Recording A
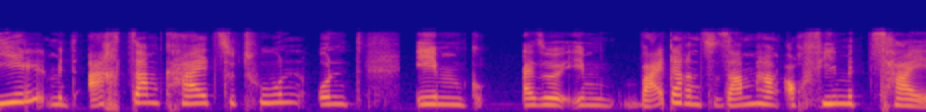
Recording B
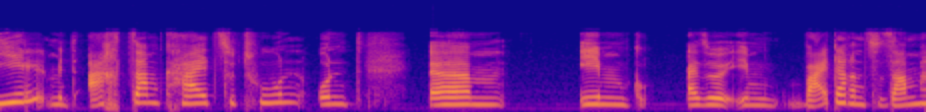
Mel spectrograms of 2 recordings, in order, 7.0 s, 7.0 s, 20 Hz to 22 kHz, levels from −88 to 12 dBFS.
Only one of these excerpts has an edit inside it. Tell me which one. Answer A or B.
A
